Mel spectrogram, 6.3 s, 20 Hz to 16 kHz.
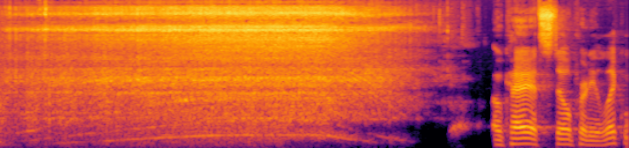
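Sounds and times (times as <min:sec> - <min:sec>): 
blender mixing cheese sauce: 0:00.0 - 0:04.7
speech: 0:05.0 - 0:06.2.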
